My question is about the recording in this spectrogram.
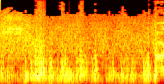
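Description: Wind buffeting a handheld camera's microphone: a loud, low rushing that rises and falls unevenly.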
